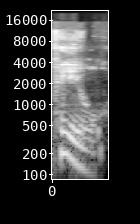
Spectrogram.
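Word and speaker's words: Pihl: p i h l that's the surname it's pronounced peel Gary Peele American rock musician guitarist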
